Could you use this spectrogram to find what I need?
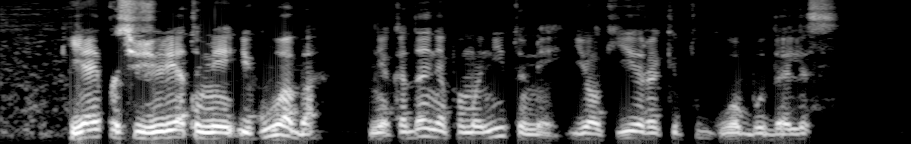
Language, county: Lithuanian, Vilnius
